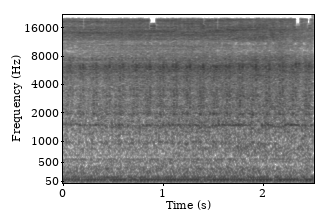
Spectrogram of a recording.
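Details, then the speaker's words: MGB after a new gauge install, idling while warming up: a steady low rumble with an even, regular pulse and no knocks or misses; normal idle (the temp gauge later bounced and the owner suspects a bad temp sensor). "good idle, supposedly. Oh, we'll be back in a couple. I'm going to let it warm up a little bit."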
